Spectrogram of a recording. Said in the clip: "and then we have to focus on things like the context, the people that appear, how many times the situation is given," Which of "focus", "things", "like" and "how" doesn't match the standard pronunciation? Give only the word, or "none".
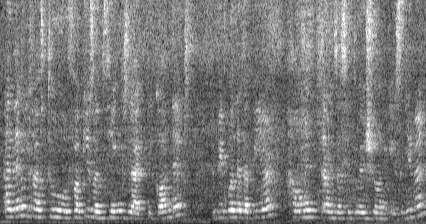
things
